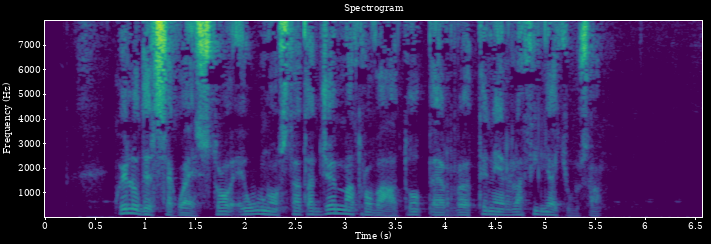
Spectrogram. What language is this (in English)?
Italian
